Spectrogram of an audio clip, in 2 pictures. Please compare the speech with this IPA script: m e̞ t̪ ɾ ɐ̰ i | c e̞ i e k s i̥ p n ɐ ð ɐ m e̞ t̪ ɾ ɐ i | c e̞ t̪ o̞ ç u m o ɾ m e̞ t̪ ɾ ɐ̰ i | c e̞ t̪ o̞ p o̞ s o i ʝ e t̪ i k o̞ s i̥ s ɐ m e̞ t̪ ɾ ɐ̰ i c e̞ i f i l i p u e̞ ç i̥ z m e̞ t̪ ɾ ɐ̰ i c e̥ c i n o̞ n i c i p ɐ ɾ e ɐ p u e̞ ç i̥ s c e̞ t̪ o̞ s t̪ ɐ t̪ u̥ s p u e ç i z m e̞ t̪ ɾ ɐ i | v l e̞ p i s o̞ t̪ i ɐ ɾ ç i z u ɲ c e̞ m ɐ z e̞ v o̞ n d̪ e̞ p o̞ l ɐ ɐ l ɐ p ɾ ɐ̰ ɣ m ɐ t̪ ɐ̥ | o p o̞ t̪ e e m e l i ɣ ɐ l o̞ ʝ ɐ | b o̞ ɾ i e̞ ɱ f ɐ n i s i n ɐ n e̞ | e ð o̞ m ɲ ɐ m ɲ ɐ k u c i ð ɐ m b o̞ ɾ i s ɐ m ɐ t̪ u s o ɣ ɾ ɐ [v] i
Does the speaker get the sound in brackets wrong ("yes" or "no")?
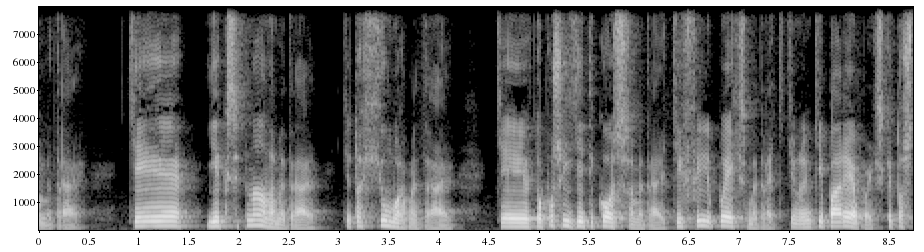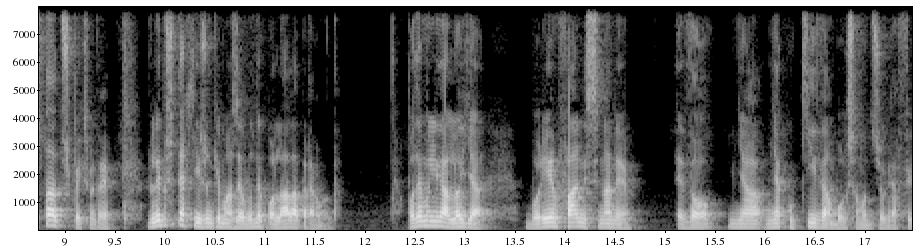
yes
